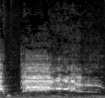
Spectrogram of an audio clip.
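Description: Human voices crying out in high, drawn-out shouts: a short burst at the start, then a longer cry from about half a second in that fades near the end.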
